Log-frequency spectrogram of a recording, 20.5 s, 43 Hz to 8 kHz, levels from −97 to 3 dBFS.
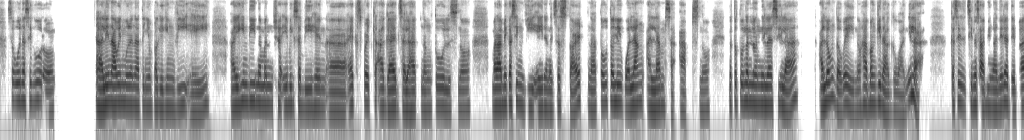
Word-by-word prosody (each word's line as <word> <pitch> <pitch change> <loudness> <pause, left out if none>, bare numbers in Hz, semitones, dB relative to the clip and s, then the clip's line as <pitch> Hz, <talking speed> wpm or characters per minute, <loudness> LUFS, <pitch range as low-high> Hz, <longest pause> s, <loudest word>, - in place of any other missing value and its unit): Sa 185 -1 -4
una 185 0 0
siguro, 180 -7 -1 0.8
ah, 150 - +6
linawin 165 +2 +5
muna 165 -1 0
natin 150 -1 -2
'yong 150 - -14
pagiging 145 0 -3
VA 145 -4 -3 0.7
ay 150 - +4
hindi 180 0 -1
naman 165 -1 -2
siya 155 -1 -1
ibig 160 +1 -4
sabihin, 145 -1 0
ah, 130 0 0
expert 160 +1 0
kaagad 145 -1 +2
sa 140 0 +3
lahat 135 0 +1
ng 135 0 -7
tools, 150 -3 0
'no. 140 0 -6 0.4
Marami 150 +2 +5
kasing 165 +1 +3
VA 145 0 -1
na 140 - -4
nagsa-start 145 +3 +2
na 140 -1 -4
totally 175 0 0
walang 160 +4 +3
alam 145 +2 -1
sa - - +3
apps, - - -2
'no, 135 +1 -9 0.4
natutunan 175 +1 -1
lang 165 -1 -1
nila 160 0 +3
sila 155 +4 +3 0.5
along 185 +7 +3
the - - +3
way, 155 -3 0
'no, 140 +1 -8
habang 160 0 +1
ginagawa 125 -6 -2
nila. 230 +4 +3 0.6
Kasi 175 -3 -1
sinasabi 150 -2 +1
nga 140 - +1
nila, 160 +2 +1
'di 140 -2 -4
ba, 155 +1 +2
150 Hz, 155 wpm, -24 LUFS, 140-165 Hz, 0.8 s, ah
